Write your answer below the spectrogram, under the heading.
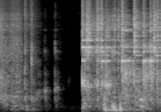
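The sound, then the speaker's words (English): Cups clink and clatter as they are grabbed right beside the microphone, a loud jangle of knocks that dies to silence for a moment before a second, harsher burst of clattering resumes. “sorry for the noise. Yeah, right next to the microphone. Sorry. Trying to grab some extra cups.”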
